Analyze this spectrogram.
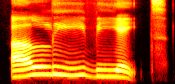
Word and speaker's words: alleviate: The stress is on the second syllable, L-E. Let's say it slowly together. Alleviate. Alleviate. Alleviate. Perfect.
